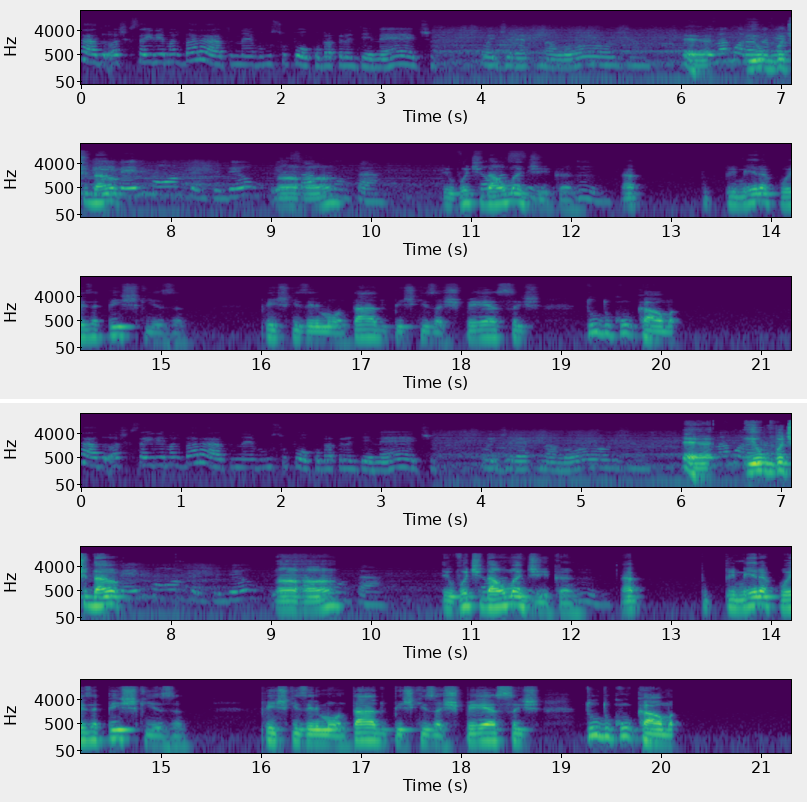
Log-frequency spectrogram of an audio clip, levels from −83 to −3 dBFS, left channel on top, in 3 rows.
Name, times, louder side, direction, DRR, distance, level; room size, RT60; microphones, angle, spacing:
voice 1, 0.0-3.6 4.0-5.7 6.2-10.2 10.9-12.4, left 4 dB, 80° left, 1.7 m, -45 dB
sound 1, 3.5-10.7, left 2 dB, 30° left, 1.2 m, -55 dB
voice 2, 6.7-7.5 9.1-9.7 10.7-12.0 12.5-12.7 13.3-15.2 16.0-18.8 19.3-20.1, right 8 dB, 80° right, 0.3 m, -30 dB
3.5 x 2.3 x 2.6 m
head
